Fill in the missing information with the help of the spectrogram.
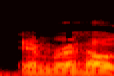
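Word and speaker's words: Imrahil: never come out of fighting i think prince emer hill had some claim to the kingship of gondor it's pronounced prince emery hell glowing and yeah all right so emerald he's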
